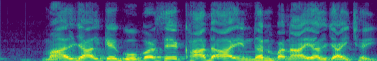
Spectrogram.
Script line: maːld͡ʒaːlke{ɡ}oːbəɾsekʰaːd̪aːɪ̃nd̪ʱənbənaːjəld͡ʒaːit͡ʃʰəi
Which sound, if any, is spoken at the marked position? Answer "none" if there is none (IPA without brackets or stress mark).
ɡ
